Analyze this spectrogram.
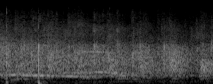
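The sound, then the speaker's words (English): An audience applauds the praise and worship band. The clapping is a steady, dense wash of many hands that stays fairly even in loudness from start to finish. “Let's give another round of applause to our praise and worship band.”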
